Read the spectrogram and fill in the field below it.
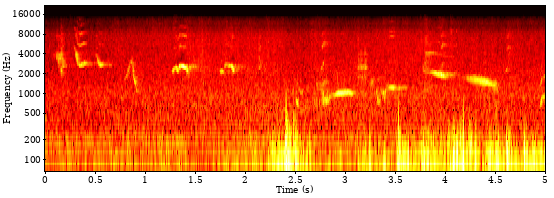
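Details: Butcherbird uttering short whistled notes at varied pitches, including high slurred chirps and lower level whistles, spaced irregularly over low rumbling background noise.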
